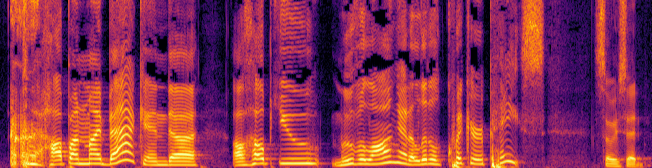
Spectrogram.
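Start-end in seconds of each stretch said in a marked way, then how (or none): 0.1-5.5 higher, eager bear voice; friendly bear. Acted. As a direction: offer the ride cheerfully.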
